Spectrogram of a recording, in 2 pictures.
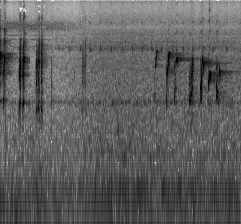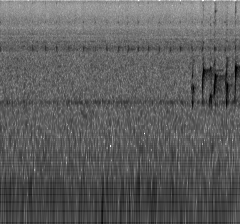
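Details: Wild birds come in as a family: a few high chirps at the start, then a quiet stretch with a steady faint tone, followed by short bursts of rising, bright notes in small groups.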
